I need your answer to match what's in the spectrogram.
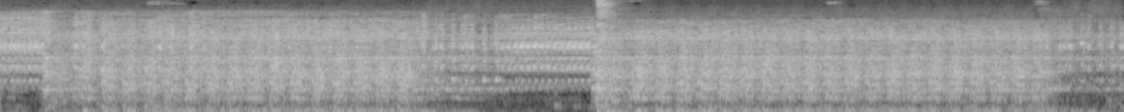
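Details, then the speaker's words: Citroen Xantia Activa, plants had destroyed its wiring loom, new fuel pump relay fitted: a steady starter churn with even compression beats about three per second, never firing; it cranks but won't start, and the owner still suspects no fuel pump operation. "I still don't think we have a fuel pump but I have some wiring diagrams now"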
